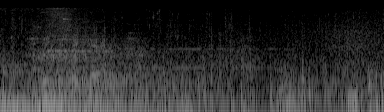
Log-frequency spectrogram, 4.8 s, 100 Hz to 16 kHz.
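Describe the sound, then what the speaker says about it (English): Steady timefall rain in Death Stranding 2 hisses as a dense, continuous wash with low rumbling underneath, constant throughout at moderate level. "timefall's the rain"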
